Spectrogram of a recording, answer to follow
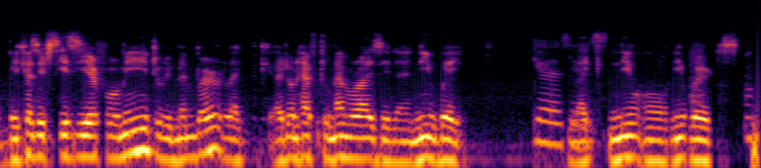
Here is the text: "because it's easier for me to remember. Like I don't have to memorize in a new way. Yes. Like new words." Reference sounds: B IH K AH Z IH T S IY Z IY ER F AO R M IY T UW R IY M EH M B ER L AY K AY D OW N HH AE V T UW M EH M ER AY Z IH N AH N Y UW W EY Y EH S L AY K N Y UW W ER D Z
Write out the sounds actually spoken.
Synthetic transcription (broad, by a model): B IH K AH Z IH T S IY Z IY ER F AO R M IY T UW R IY M EH M B ER L AY K AY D OW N HH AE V T UW M EH M ER AY Z IH N AH N Y UW W EY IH L AY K N Y UW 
